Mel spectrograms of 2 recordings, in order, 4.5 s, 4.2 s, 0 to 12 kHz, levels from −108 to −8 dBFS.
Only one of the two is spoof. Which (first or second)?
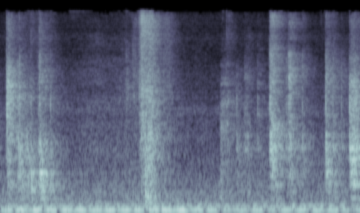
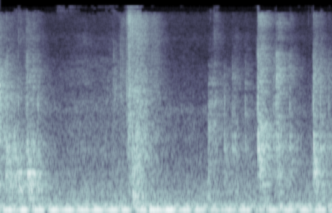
first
